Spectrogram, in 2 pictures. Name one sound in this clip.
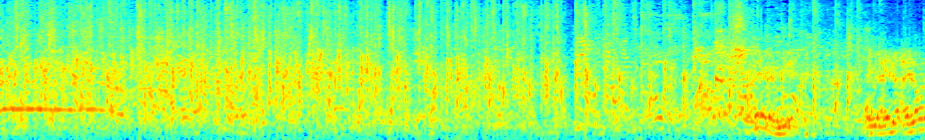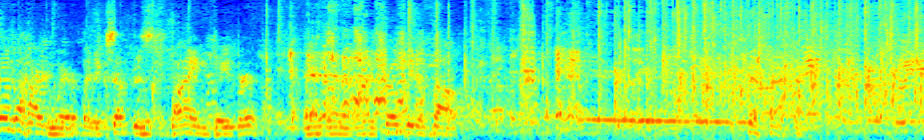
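A dense crowd chatters loudly in a busy room.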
